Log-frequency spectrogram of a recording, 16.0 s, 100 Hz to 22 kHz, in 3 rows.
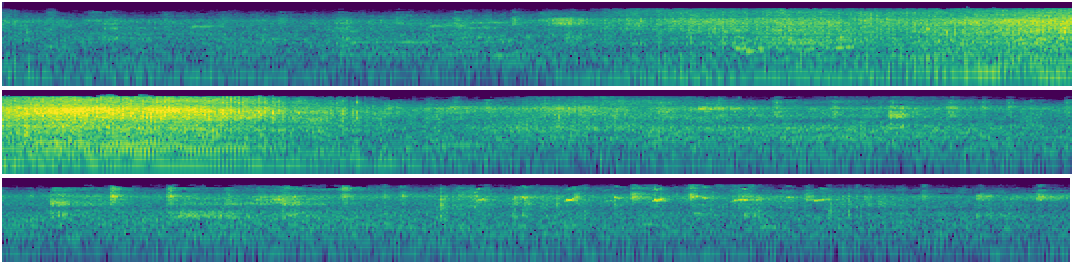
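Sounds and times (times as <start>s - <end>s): car engine revving: 2.8s - 8.2s.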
